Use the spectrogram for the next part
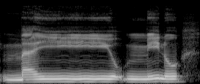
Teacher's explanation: They completely do not pronounce that noon, but they show that the noon does exist by pronouncing its sound. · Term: idgham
